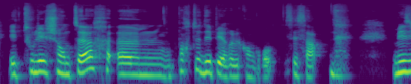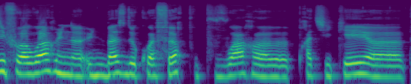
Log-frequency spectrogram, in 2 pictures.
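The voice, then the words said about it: Light southern French accent. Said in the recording (French): “un petit accent du sud... il est léger... l'accent du sud, ah, il est léger”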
